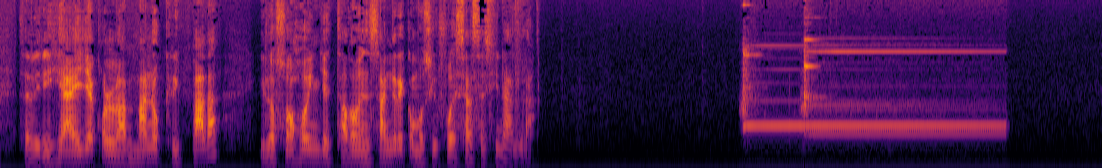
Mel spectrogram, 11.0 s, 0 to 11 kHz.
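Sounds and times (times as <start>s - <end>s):
speech: 0.2s - 5.5s
doorbell ding-dong chime: 7.4s - 10.1s.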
